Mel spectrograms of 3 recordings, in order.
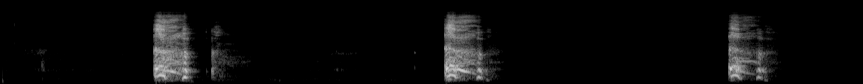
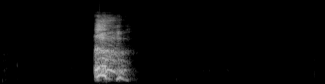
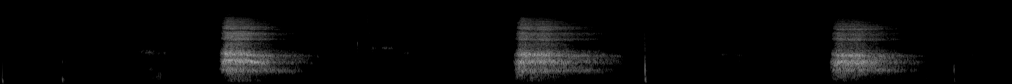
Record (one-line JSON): {"three_cough_length": "8.6 s", "three_cough_amplitude": 28776, "three_cough_signal_mean_std_ratio": 0.25, "cough_length": "3.3 s", "cough_amplitude": 30882, "cough_signal_mean_std_ratio": 0.23, "exhalation_length": "10.1 s", "exhalation_amplitude": 4885, "exhalation_signal_mean_std_ratio": 0.35, "survey_phase": "beta (2021-08-13 to 2022-03-07)", "age": "45-64", "gender": "Female", "wearing_mask": "No", "symptom_none": true, "smoker_status": "Never smoked", "respiratory_condition_asthma": true, "respiratory_condition_other": false, "recruitment_source": "REACT", "submission_delay": "1 day", "covid_test_result": "Negative", "covid_test_method": "RT-qPCR", "influenza_a_test_result": "Negative", "influenza_b_test_result": "Negative"}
